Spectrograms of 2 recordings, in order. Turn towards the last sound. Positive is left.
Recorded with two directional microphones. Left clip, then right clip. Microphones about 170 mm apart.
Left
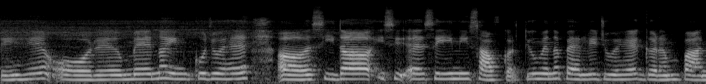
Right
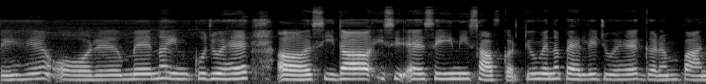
turn(degrees=-30)  # may be behind; listen again after turning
